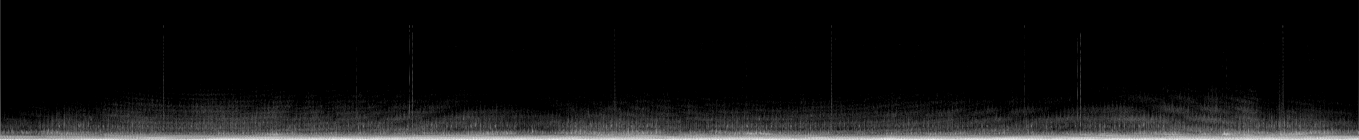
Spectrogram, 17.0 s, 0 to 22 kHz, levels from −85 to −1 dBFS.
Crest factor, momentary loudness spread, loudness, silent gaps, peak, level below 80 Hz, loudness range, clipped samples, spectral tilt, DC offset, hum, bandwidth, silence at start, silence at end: 14 dB; 5 LU; -16 LUFS; none; 0 dBFS; -20 dBFS; 2 LU; under 0.1%; -13.5 dB/octave; under 0.1%; none; 2.8 kHz; 0 s; 0 s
